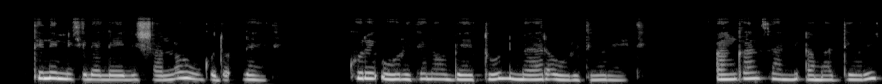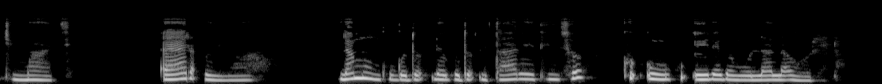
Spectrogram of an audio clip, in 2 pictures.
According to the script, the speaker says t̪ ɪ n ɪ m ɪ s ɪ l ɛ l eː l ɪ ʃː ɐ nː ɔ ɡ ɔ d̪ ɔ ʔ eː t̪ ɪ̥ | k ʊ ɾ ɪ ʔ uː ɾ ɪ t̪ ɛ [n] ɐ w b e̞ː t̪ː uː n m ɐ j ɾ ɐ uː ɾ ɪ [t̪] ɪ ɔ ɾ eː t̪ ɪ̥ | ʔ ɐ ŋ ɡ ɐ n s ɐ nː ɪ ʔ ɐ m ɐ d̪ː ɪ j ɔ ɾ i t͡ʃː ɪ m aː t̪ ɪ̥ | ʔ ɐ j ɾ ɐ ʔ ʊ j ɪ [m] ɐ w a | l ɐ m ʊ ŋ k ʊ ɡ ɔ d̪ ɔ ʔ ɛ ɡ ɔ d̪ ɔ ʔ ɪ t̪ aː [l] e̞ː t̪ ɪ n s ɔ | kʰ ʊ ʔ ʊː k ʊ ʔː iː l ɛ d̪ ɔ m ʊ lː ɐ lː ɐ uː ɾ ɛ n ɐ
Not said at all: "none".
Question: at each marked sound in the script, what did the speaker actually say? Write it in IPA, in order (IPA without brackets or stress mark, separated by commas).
n, t̪, n, ɾ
